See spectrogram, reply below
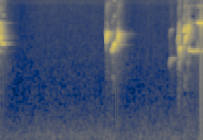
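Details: European goldfinch giving three brief high twittery bursts, one at the start, one near the middle, and a louder chattering burst at the end, separated by silence; clean, quiet background.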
